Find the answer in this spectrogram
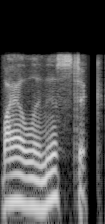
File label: "violinistic", English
